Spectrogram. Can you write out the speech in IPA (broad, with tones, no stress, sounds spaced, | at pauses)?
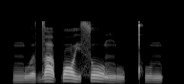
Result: m u˩ ə̯ d a˥˨ p ɔː˥˨ j s oː˥˨ ŋ uː˧˩ p̚ kʰ u˧ n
